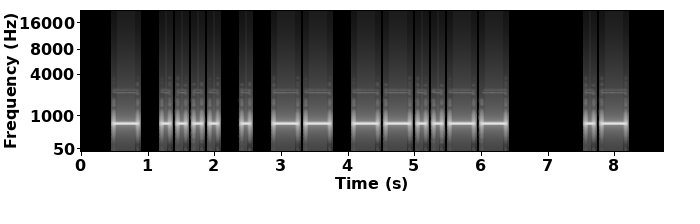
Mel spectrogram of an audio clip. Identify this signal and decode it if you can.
Morse code, heard as a keyed tone, about 10 wpm, 700 Hz. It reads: THEM, A
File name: Book One / 01-Chapter 1 - 10 WPM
